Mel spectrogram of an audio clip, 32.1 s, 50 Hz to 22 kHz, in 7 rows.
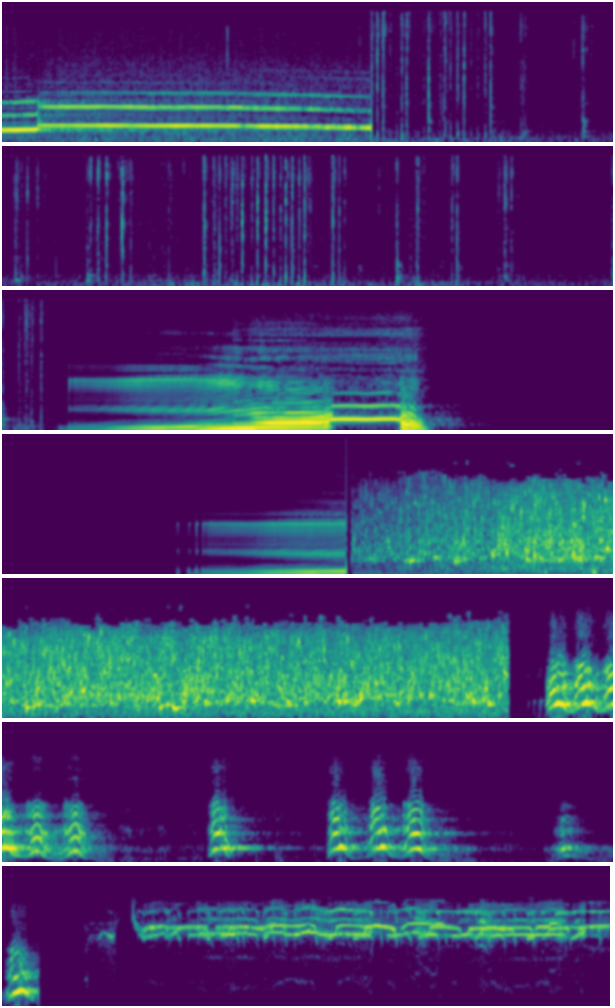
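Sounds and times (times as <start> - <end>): dog barking: 22.4 - 27.8.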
